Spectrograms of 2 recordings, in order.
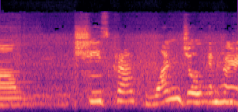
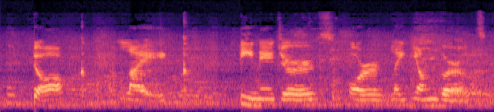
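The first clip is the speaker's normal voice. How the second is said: usual speaking voice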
